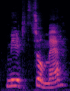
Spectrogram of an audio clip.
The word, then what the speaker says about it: Midsommar: We have Tusk, The Hills Have Eyes, Midsommar, I think it's pronounced.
